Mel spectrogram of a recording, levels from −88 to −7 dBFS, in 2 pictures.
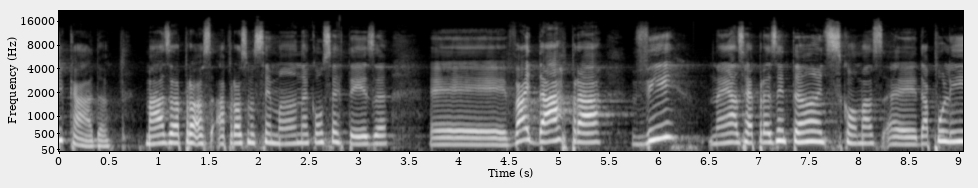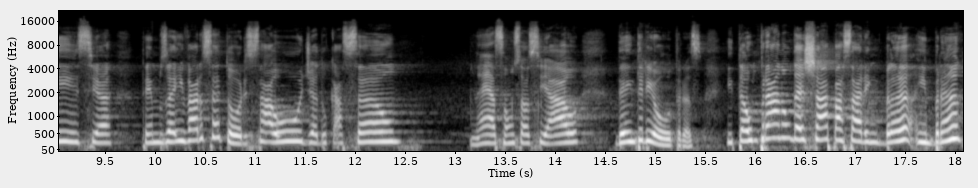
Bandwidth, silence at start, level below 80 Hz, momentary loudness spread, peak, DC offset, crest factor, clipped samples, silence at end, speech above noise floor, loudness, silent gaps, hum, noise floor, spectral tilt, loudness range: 16 kHz; 0 s; -44 dBFS; 12 LU; -2 dBFS; under 0.1%; 18 dB; under 0.1%; 0 s; 37 dB; -19 LUFS; none; none; -56 dBFS; -4.5 dB/octave; 5 LU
